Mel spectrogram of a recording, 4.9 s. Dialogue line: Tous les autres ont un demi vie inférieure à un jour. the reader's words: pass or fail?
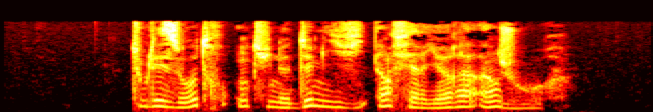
fail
